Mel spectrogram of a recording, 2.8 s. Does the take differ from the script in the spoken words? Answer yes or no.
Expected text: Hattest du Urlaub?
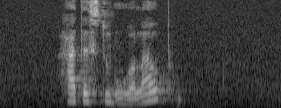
no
